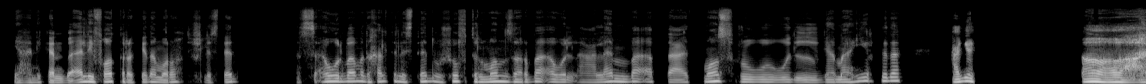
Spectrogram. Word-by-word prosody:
يعني 95 +3 -7
كان 90 -1 0
بقى 115 - +1
لي 125 +1 +4
فترة 120 -5 0
كده 110 +2 -1
ما 100 - -1
رُحتش 115 +3 -7
الاستاد، 110 +5 -6 0.6
بس - - -2
أول 135 +3 +1
بقى 140 +1 +2
ما 145 - 0
دخلت 130 +5 -4
الاستاد 130 +2 -2
وشُفت 130 +2 -3
المنظر 120 -1 0
بقى، 120 -1 -2
والأعلام 115 +4 -3
بقى 135 -3 -3
بتاعة 105 -1 -2 0.2
مصر 135 -2 +2
و 115 -1 -3
والجماهير 110 +7 -3
كده 170 +1 +1 0.5
حاجة 140 +5 +6 1.1
آه 110 -4 +8
115 Hz, 140 wpm, -24 LUFS, 110-130 Hz, 1.1 s, آه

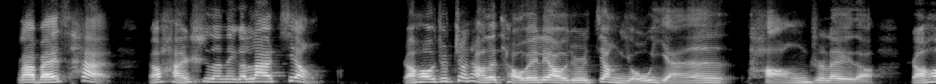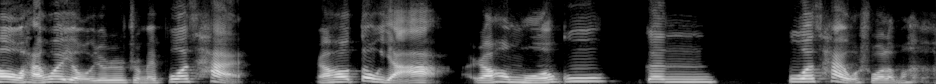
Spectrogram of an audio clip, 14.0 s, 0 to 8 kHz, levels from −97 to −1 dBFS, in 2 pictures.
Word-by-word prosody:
辣 230 0 +7
白 240 +2 +7
菜， - - +1 0.2
然 - - +3
后 - - -10
韩 210 - +1
式 280 +4 -9
的 265 - -3
那 255 - -6
个 255 - +1
辣 280 +1 +5
酱， 280 +5 -2 0.6
然 - - +3
后 255 0 +5
就 295 +2 -5
正 325 +3 -4
常 270 -9 +2
的 225 - +4
调 225 -5 +1
味 215 +2 +3
料 210 -3 +5
就 200 - -1
是 200 - -1
酱 205 0 -1
油、 180 +2 -1
盐、 195 0 -4
糖 195 +5 -2
之 200 -2 -5
类 190 -2 0
的。 160 - -3 0.3
然 195 +1 +3
后 250 -3 +6
还 205 -2 +3
会 255 +2 0
有 180 -4 0
就 195 - -3
是 200 0 -3
准 200 -2 -9
备 180 - -6
菠 260 +7 -2
菜， 270 - -1 0.5
然 - - -1
后 245 +1 +4
豆 275 +2 +1
芽， 205 -2 +2 0.3
然 205 0 +4
后 255 - +1
蘑 205 -1 0
菇 300 +3 -4 0.3
跟 240 -1 -6 0.5
菠 280 0 +1
菜 280 - 0
我 - - -5
说 185 -1 -4
了 180 - -4
吗？ 195 +3 -14
225 Hz, 240 characters per minute, -24 LUFS, 200-255 Hz, 0.6 s, 辣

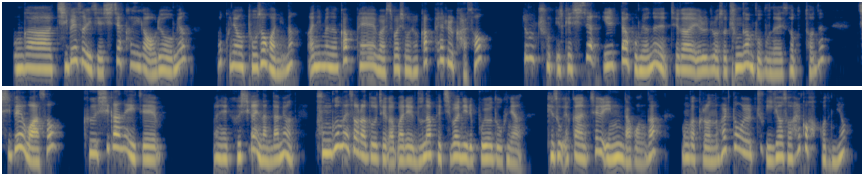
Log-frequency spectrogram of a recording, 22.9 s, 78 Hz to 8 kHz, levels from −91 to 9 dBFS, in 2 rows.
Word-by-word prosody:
뭔가 210 -1 +2
집에서 290 +8 0
이제 190 -5 0
시작하기가 230 - -3
어려우면 195 - -1 0.3
뭐 285 - -9
그냥 235 -3 0
도서관이나 225 0 +1
아니면은 230 0 +2
카페, 245 -7 -1
말씀하신 195 +2 -1
것처럼 180 0 -3
카페를 295 0 -1
가서 335 +9 -4 0.5
좀 365 -1 -3
중 240 -10 -6
이렇게 200 +1 -3
시작 360 - -3
읽다 245 +6 0
보면은 200 +2 +2
제가 195 -1 +1
예를 185 +2 +1
들어서 180 -2 -3
중간 225 +5 +3
부분에서부터는 170 - -6 0.4
집에 240 +9 +1
와서 325 - +4 0.3
그 250 -1 0
시간에 325 +5 +3
이제 185 -2 +2 0.7
만약에 185 -2 0
그 185 +2 0
시간이 210 +6 +1
난다면 180 +4 +1 0.2
궁금해서라도 255 - +3
제가 180 -5 -1
만약에 175 -1 +1
눈 180 +7 +2
앞에 225 -3 +2
집안일이 190 -2 +1
보여도 185 -1 +2
그냥 160 -4 -5 0.3
계속 215 -3 +1
약간 190 0 0
책을 275 +7 -1
읽는다든가 185 - +2 0.2
뭔가 195 -3 -1
그런 165 -3 -2
활동을 285 - -1
쭉 320 - -14
이어서 195 +3 +1
할 315 - -3
것 330 - +2
같거든요. 190 - -4
205 Hz, 370 characters per minute, -22 LUFS, 185-255 Hz, 0.7 s, 와서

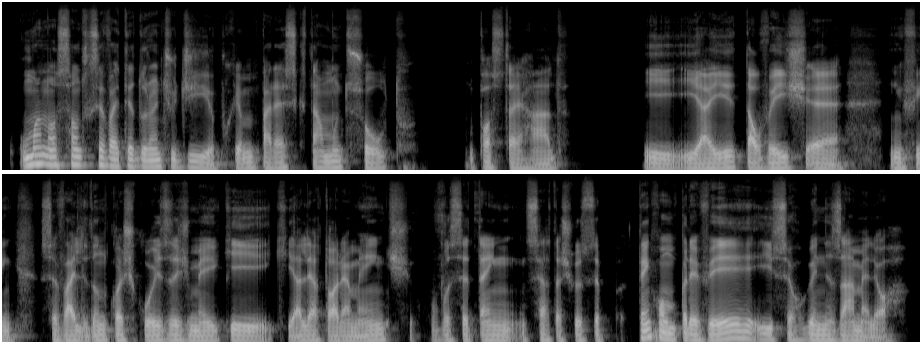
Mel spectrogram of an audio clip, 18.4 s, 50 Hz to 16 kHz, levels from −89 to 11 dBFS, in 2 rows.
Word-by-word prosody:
uma 140 +6 +4
noção 135 -1 +2
do 130 - -5
que 140 - -8
você 135 -1 +2
vai 115 -2 +3
ter 110 - 0
durante 105 0 +1
o - - 0
dia, 95 -6 -2
porque 80 +3 -5
me 85 +2 -1
parece 85 +1 -2
que - - -19
tá 90 - -2
muito 95 +1 -1
solto, 85 -1 -2 0.7
posso 90 -1 -2
estar 85 -3 -2
errado. 75 +1 -4 0.8
E 80 -1 0
e 80 - +4
aí 80 +4 +3
talvez, 85 0 +1
eh, 75 -5 +1 0.5
enfim, 80 -3 -2 0.3
você - - -5
vai 75 0 +3
lidando 80 +3 -1
com 80 - -1
as 80 +1 +1
coisas 80 0 0
meio 80 0 +1
que 80 -1 0
que - - -4
aleatoriamente, 75 +1 0
você 80 -1 -3
tem 80 0 -1
certas 85 -4 -3
coisas 80 0 -3
se 80 - -1 0.4
tem 115 +2 +5
como 105 -8 +4
prever 90 +6 +4
e 95 -1 +1
se 90 +1 -2
organizar 85 -2 0
melhor. 65 -4 -2
85 Hz, 155 wpm, -25 LUFS, 80-95 Hz, 0.8 s, tem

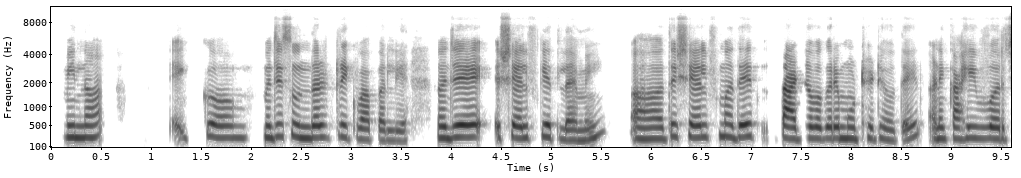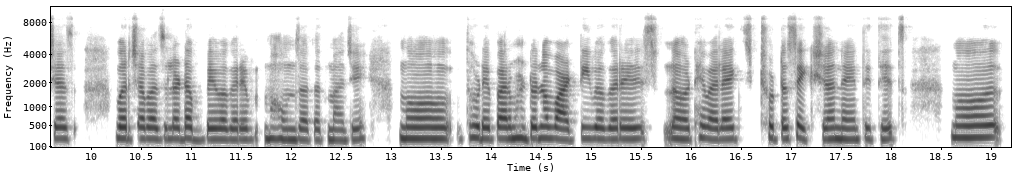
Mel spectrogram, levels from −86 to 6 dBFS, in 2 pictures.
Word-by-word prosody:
मी 245 - +2
ना 245 +2 +1 0.7
एक 275 - -11
म्हणजे 240 0 -2
सुंदर 245 -2 +2
ट्रिक 255 -4 -2
वापरली 200 -3 -3
आहे. 180 - -8 0.3
म्हणजे - - +6 0.2
शेल्फ 235 -2 +1
घेतलं 245 -6 0
आहे 195 - -1
मी. 230 - -4 0.3
अ, 220 0 +1
ते 265 - +1
शेल्फमध्ये 255 0 +2 0.3
ताटं 230 -1 +6
वगैरे 225 0 +2
मोठे 225 0 -1
ठेवते. 215 +2 -4
आणि 220 0 -1
काही 230 +1 0
वरचं 225 -1 0 0.5
वरच्या 225 -1 +2
बाजूला 220 0 0
डब्बे 210 -1 +1
वगैरे 210 0 0 0.2
माऊन 220 -2 -2
जातात 200 -1 -4
माझे. 200 +1 -4 0.4
मग 225 0 +3 0.2
थोडेफार 225 -2 +2
म्हणतो 230 0 +2
ना 230 - +3
वाटी 210 +2 +2
वगैरे 215 0 +1 0.6
ठेवायला 215 -3 +1
एक 220 0 -1 0.3
छोटं 225 -3 0
सेक्शन 215 -1 +1
आहे 210 0 0
तिथेच. 215 0 -5 0.5
मग 245 +1 +3
225 Hz, 135 wpm, -23 LUFS, 215-240 Hz, 0.7 s, म्हणजे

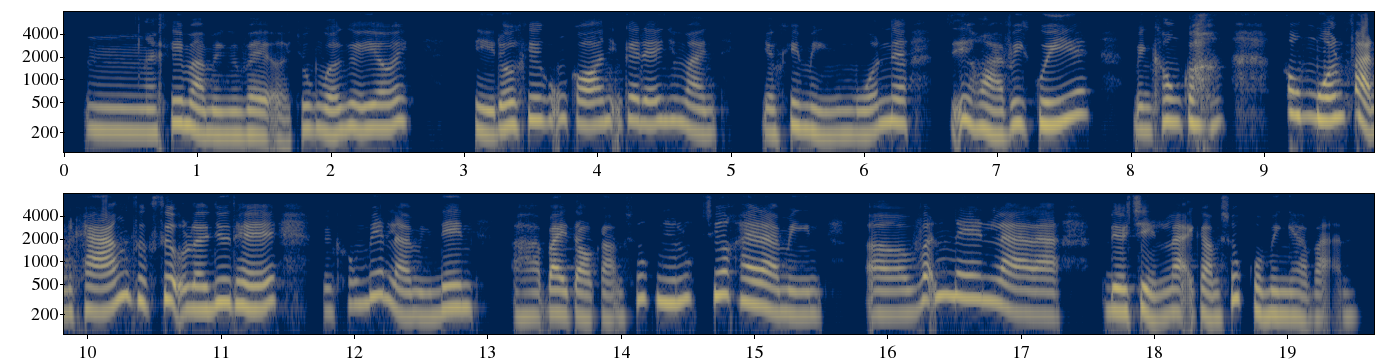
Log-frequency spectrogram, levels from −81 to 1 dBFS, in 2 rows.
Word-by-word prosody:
ừm, 215 -2 -3
nà 205 0 -1
khi 270 +6 +1
mà 230 -5 +3
mình 190 -1 0
về 195 -1 +2
ở 155 -3 -8
chung 225 +8 -4
với 200 -1 +1
người 235 0 +1
yêu 230 +1 +2
ấy 275 +3 -1 0.5
thì 205 -3 +1
đôi 240 +4 +3
khi 290 +4 0
cũng 305 +2 -5
có 255 -3 +3
những 280 +2 -3
cái 290 0 0
đấy, 265 0 0
nhưng 285 -1 -1
mà 215 -4 -1 0.4
nhiều 205 -1 -3
khi 245 +5 0
mình 195 -3 -1
muốn, 205 +7 0
ơ, 270 - +3 0.3
dĩ 300 - 0
hòa 225 -7 +2
vi 255 +5 0
quý 260 +4 +3
ấy, 355 +1 -1 0.3
mình 220 0 -2
không 275 +4 +1
có 275 - +4 0.6
không 345 -5 +2
muốn 300 +1 +7
phản 215 -6 +5
kháng, 235 - +3
thực 300 -5 -2
sự 315 -7 +1
là 235 0 +2
như 285 +5 +2
thế. 265 0 +2 0.3
Mình 225 0 -10
không 270 +5 -8
biết 355 +2 0
là 215 -9 -1
mình 195 0 -5
nên, 245 +2 +1 0.3
à, 195 -1 -7
bày 210 -1 +2
tỏ 195 -2 -1
cảm 185 +1 -8
xúc 325 - -7
như 295 -1 +3
lúc 320 +2 -2
trước 370 0 0
hay 290 -2 +4
là 240 -4 +3
mình, 205 -1 -4 0.3
ờ, 205 0 -2
vẫn 345 +8 0
nên 335 -2 +2
là 230 -8 +1
là 200 -1 -1 0.3
điều 225 -1 +4
chỉnh 210 -3 -1
lại 215 0 -1
cảm 195 -3 -2
xúc 330 - -3
của 225 - -1
mình 200 0 0
hả 190 -2 -3
bạn? 190 +2 -11
230 Hz, 230 wpm, -27 LUFS, 205-280 Hz, 0.6 s, muốn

